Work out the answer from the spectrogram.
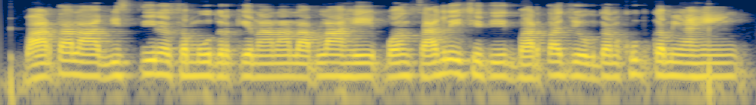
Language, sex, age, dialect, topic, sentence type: Marathi, male, 36-40, Standard Marathi, agriculture, statement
